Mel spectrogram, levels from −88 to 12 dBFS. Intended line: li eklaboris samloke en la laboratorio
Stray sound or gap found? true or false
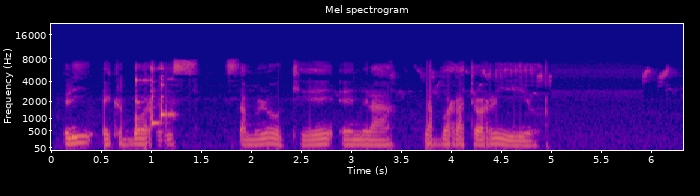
false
